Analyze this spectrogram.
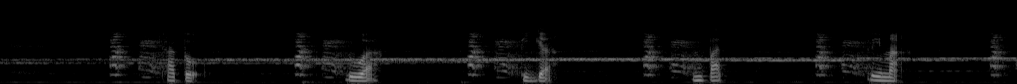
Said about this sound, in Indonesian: Suara tokek, guys kita hitung ya bentar ya kita hitung ya ini bunyi berapa kali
